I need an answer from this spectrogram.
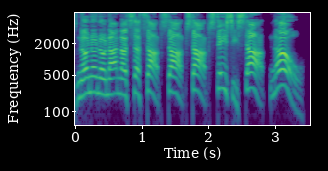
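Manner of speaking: high, repeated pleading to stop; imitated frantic protest. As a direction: act out fending someone off, pitch climbing. Acting out Ashley fending off breath.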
